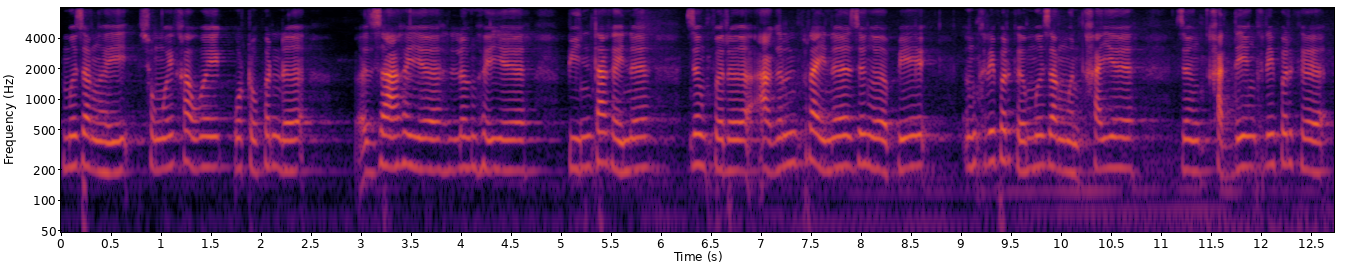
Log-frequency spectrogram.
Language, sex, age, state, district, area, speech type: Bodo, female, 60+, Assam, Baksa, urban, spontaneous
